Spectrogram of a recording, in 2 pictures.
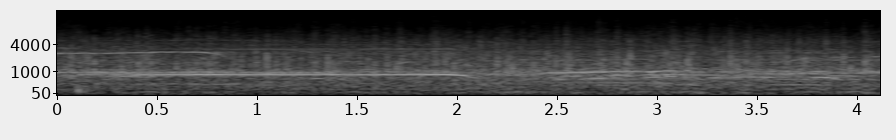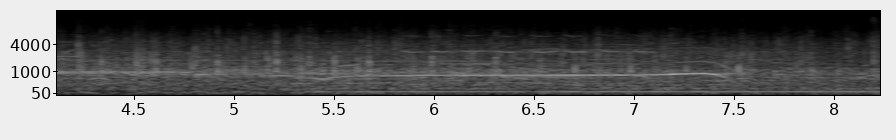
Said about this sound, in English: He put together a heck of a debut, and he'll hear it from this hometown crowd.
